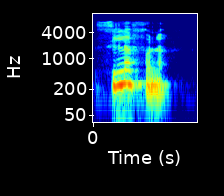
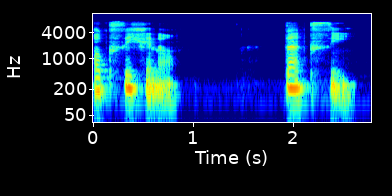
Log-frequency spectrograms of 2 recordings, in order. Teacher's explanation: Usually when it's at the beginning of the word, it sounds like an S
